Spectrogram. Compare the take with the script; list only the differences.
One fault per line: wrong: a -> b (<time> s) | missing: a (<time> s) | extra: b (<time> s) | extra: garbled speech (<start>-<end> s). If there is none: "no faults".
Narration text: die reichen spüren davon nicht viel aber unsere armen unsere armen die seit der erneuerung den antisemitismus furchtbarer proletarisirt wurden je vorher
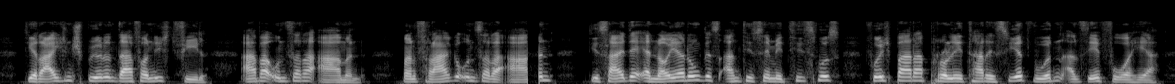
extra: man frage (4.0 s)
wrong: den -> des (7.0 s)
extra: als (10.6 s)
